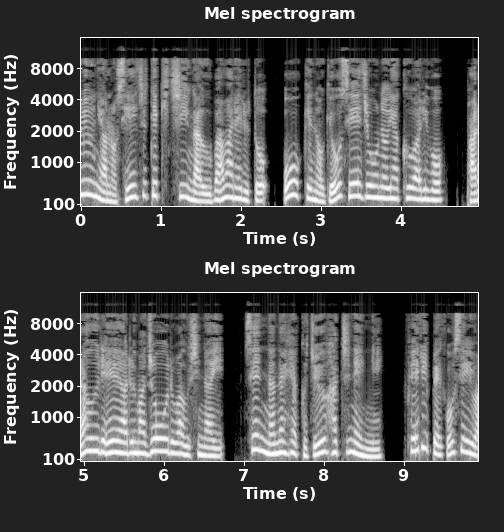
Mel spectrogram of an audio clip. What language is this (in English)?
Japanese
